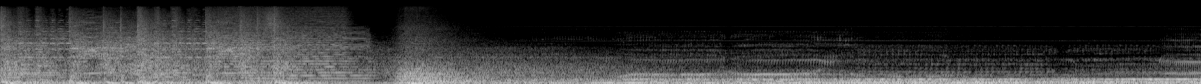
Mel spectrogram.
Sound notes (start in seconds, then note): 7.1 low growling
